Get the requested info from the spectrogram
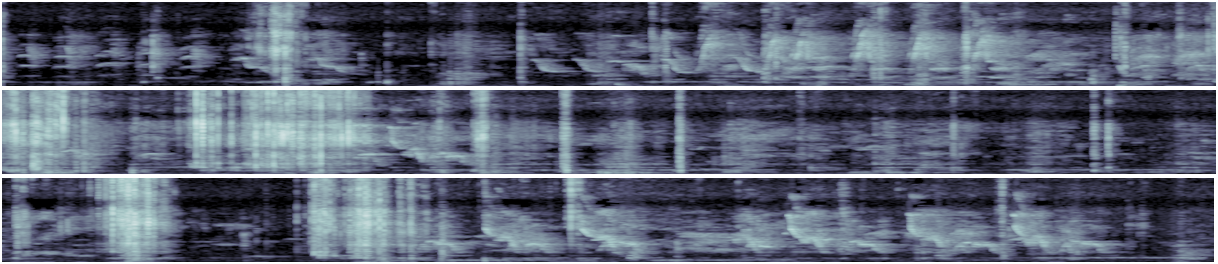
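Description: Crunching and chewing of crisp, hollow fuchka (panipuri) shells eaten whole, close to the microphone. The crunching comes in irregular bursts, loudest about six to eight seconds in and again around thirteen and fourteen seconds.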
